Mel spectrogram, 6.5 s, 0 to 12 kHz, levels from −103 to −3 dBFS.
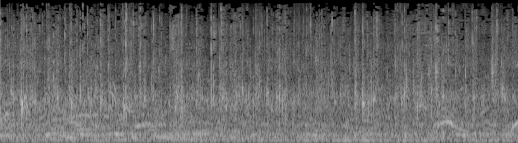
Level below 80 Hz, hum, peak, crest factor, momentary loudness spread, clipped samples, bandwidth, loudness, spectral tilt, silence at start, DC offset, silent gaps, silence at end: -52 dBFS; none; -14 dBFS; 24 dB; 4 LU; under 0.1%; 11.5 kHz; -38 LUFS; -3.5 dB/octave; 0 s; under 0.1%; none; 0 s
